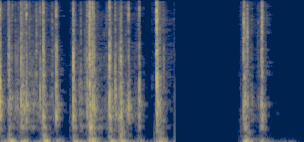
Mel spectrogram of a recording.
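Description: Computer-keyboard typing sound effect: a fast run of key clicks lasting about a second and a half, then a short second burst near the end, matching on-screen text being typed out letter by letter.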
